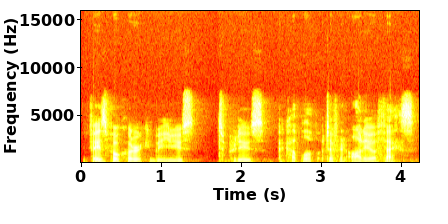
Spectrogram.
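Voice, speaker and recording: A young man giving scripted technical narration as a presenter, in a measured, formal way. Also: low-pitched, flat delivery, vocal fry, a bit bright, highs cut off, slight background noise. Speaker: presenter of a student software project.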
